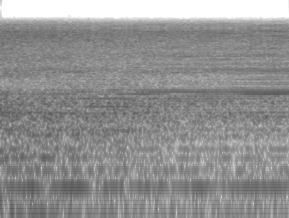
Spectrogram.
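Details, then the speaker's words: Heat pump after fan motor replacement, compressor short-cycled three or four times before staying on, capacitor suspect: steady even hum, constant mid tone, no knocking or scraping; condenser fan motor running normally. "but ban works great that's pretty cool how it looks like the blades actually spinning slow right"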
